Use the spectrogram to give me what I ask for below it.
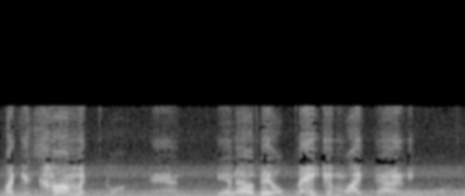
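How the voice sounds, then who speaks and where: A middle-aged American man chatting casually in an interview, animated, opinionated and full of slang. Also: mid-range voice, brisk, gravelly, a little hiss or hum, poor audio. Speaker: horror host being interviewed.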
